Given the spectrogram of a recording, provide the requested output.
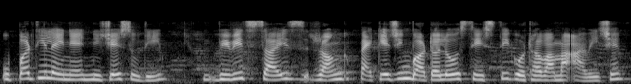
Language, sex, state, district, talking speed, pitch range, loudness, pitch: Gujarati, female, Gujarat, Valsad, 125 wpm, 215-250 Hz, -16 LUFS, 230 Hz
